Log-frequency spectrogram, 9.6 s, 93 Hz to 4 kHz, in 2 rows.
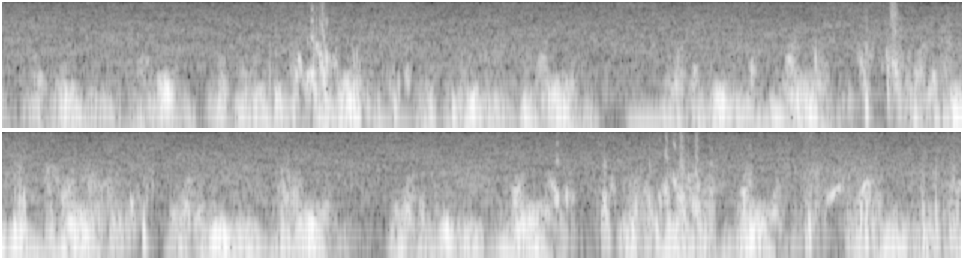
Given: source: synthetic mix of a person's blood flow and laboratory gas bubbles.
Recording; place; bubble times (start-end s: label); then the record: Doppler ultrasound of blood flow; precordium
1.30-2.05 s: bubbles
3.71-3.80 s: bubbles
4.03-4.10 s: bubbles
4.26-4.53 s: bubbles
4.83-4.95 s: bubbles
4.99-5.56 s: bubbles
6.16-6.31 s: bubbles
7.52-7.68 s: bubbles
7.75-8.38 s: bubbles
8.78-9.20 s: bubbles
9.37-9.60 s: bubbles
From the record:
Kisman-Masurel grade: 232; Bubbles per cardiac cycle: several, 3 to 8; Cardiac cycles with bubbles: 50 to 99%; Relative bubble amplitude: moderate (0.250 to 0.450); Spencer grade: 3 (all of the cardiac periods contain showers or single bubble signals, but not dominating or overriding the cardiac motion signals); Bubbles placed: only in the low amplitude regions of the cardiac cycle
